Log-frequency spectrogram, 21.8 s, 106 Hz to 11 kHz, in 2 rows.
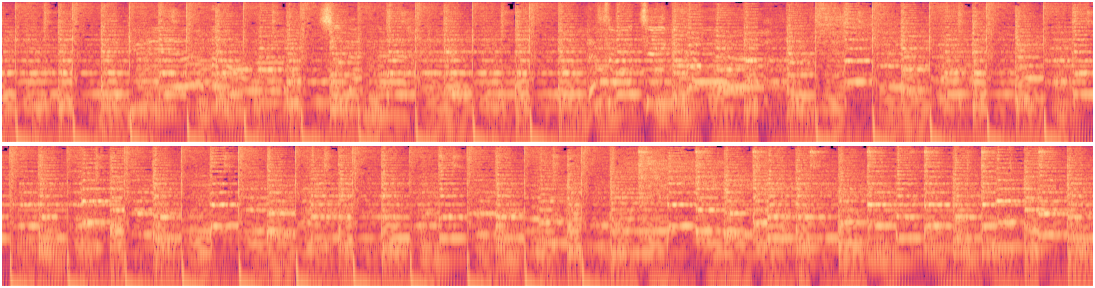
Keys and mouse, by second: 0.0 Tab, 0.5 right click, 1.0 click, 2.0 Tab, 3.5 click, 4.8 middle click, 5.2 middle click, 7.1 Tab, 8.2 click, 8.6 middle click, 9.5 click, 12.6 Tab, 13.4 click, 16.7 Tab, 17.1 click, 18.8 shift+click, 19.2 shift+click, 19.9 shift+Tab.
